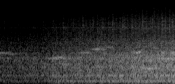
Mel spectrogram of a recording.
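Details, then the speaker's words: Perodua Myvi 1.0 that stalled with aircon on, after repair: steady petrol idle rising slightly and holding firm as aircon compressor cycles on and off, no stumble or stall; normal idle with AC cycling. "On. Engine masih hidup. Off. On. Off. On. Off."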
